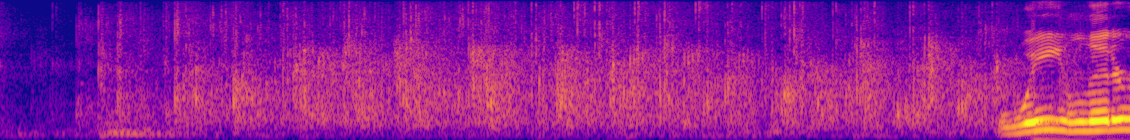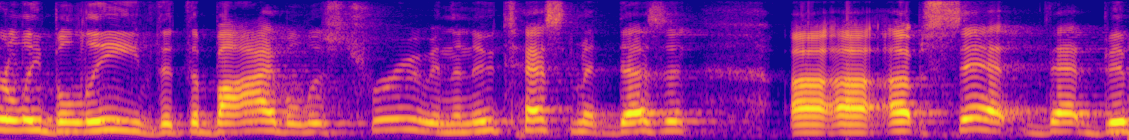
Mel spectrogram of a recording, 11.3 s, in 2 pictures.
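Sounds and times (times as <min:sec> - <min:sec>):
church audience clapping hands: 0:00.0 - 0:05.8
speech: 0:05.0 - 0:11.2.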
